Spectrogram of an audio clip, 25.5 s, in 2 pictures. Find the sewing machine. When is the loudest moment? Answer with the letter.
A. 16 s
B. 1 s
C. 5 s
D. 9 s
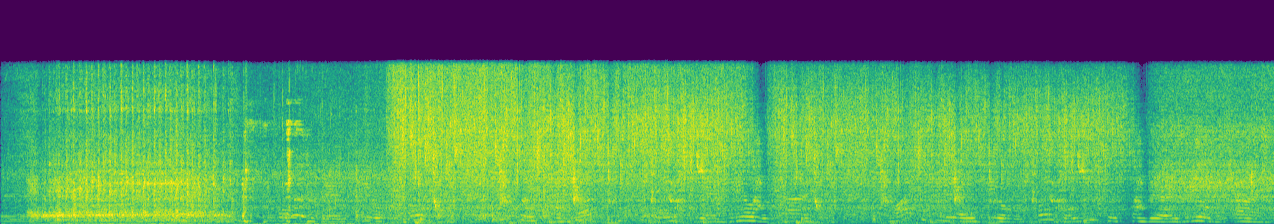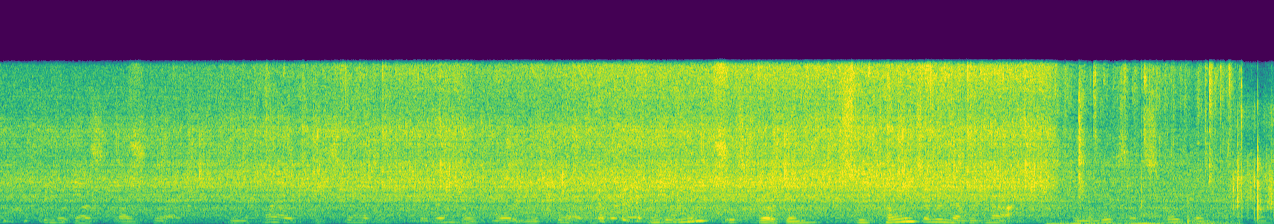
B.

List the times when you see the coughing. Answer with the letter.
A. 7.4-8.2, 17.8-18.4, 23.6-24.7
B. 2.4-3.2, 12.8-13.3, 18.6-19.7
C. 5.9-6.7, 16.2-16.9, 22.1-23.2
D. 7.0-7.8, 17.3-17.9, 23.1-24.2
B.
